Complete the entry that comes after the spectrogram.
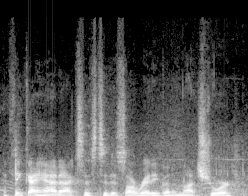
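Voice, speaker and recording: A man hosting a game stream, casually commenting on play and answering chat in a musing, halting way as he thinks aloud. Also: lowish voice, slight background noise. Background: music.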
